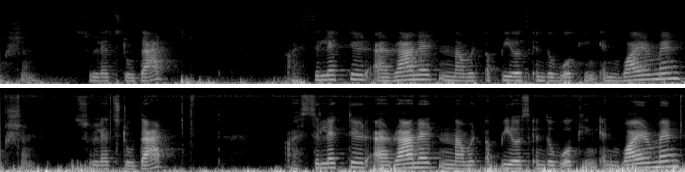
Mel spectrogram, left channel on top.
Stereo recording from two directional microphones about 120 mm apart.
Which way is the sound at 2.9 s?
30° right (ahead or behind).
